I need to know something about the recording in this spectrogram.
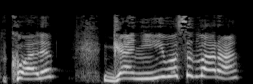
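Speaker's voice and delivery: high, urgent command; shouted order. A narrator's reading. Aunt to Uncle Kolya against dog-catcher, shouting. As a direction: call out the order, pitched very high. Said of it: "крикнула тётушка".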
